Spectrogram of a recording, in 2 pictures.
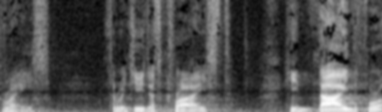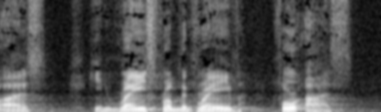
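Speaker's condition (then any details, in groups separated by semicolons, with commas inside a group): Cleft lip and palate; congenital, severe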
